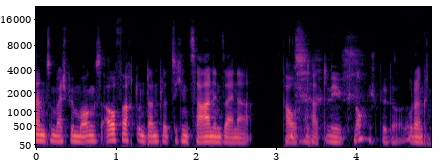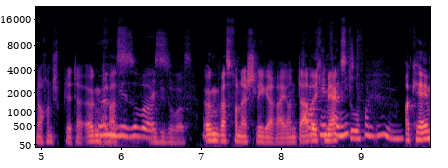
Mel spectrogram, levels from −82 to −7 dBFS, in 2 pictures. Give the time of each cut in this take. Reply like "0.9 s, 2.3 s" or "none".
none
